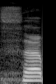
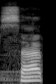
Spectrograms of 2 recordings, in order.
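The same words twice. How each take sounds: First: It starts with the tongue between the teeth. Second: It starts with a plain hissing s sound. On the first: The speaker calls it right. "জিব্বার আগাটা সামান্য একটু বের করে দিয়ে সামনের উপরে দুই দাঁতের আগার সাথে লাগাতে হবে" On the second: The speaker calls it wrong. "সা কখনোই বলা যাবে না"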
